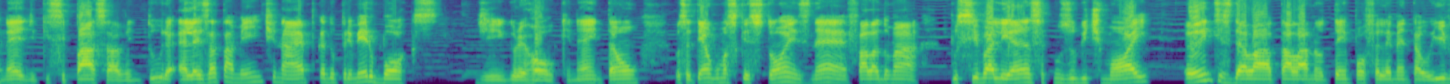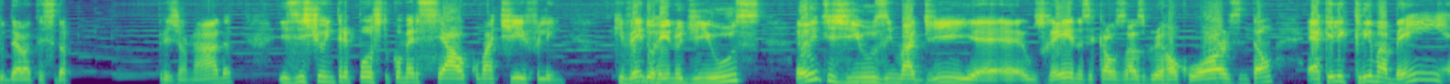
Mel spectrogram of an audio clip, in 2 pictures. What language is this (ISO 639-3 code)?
por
